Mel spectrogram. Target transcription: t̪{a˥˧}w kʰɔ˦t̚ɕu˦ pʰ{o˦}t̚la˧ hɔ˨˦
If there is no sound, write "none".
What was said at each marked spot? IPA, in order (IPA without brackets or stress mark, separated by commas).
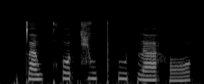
a˦, u˦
